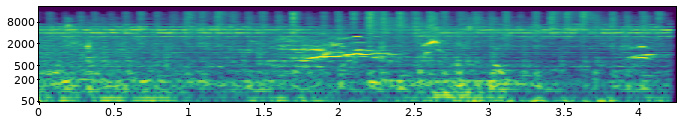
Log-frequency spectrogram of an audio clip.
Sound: shouting; alarm Ringing

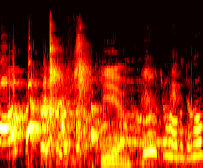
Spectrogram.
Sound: laughs

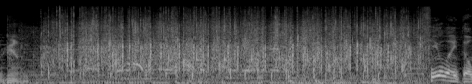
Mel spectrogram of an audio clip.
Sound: applause

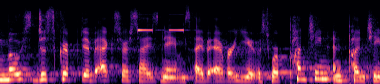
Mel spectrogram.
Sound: timer beeps

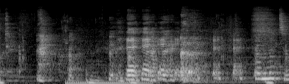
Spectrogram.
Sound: laughs

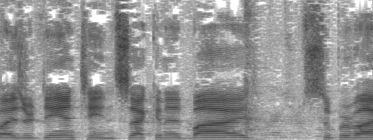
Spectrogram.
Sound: overlapping chattering

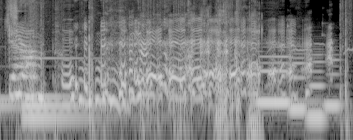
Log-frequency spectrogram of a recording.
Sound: laughing

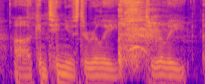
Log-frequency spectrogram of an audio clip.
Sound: coughing in the background

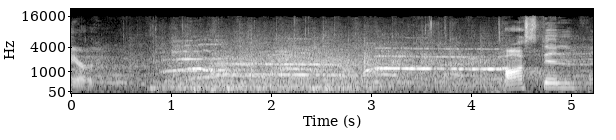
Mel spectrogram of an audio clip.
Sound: applause, cheering

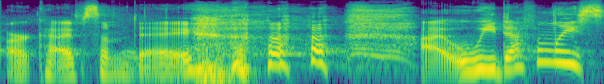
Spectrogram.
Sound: laughs

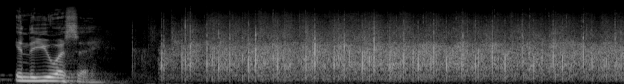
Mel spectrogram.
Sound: applause

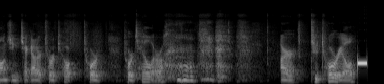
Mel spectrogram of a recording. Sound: laughs

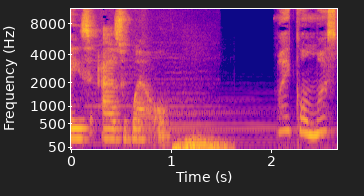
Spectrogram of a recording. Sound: swoosh

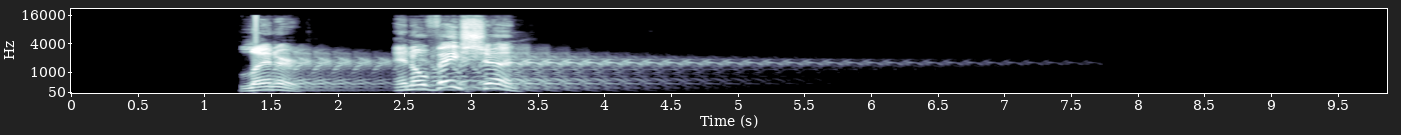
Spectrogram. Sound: echos

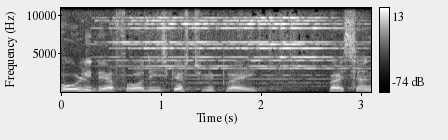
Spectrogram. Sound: chimes ringing

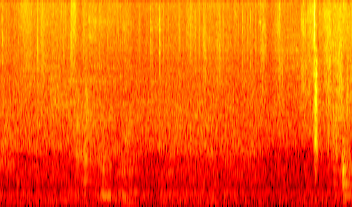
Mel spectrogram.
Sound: paper rustling

